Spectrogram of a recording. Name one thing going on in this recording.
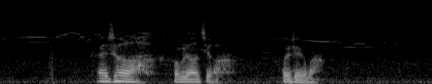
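A young man speaks calmly nearby, outdoors.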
